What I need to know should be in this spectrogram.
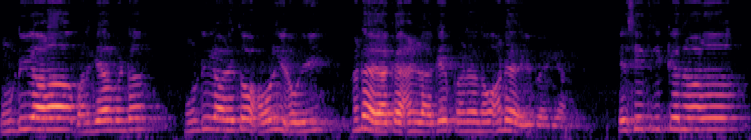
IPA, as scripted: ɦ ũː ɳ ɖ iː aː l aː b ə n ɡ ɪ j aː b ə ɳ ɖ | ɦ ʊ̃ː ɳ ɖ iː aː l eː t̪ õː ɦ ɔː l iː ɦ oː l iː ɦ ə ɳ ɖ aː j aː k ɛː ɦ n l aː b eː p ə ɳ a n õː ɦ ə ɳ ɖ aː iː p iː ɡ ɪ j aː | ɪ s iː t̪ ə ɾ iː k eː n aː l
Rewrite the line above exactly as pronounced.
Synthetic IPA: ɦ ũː ɳ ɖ iː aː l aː b ə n ɡ ɪ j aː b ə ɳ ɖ | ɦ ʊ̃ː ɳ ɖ iː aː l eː t̪ õː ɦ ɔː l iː ɦ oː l iː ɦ ə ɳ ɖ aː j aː k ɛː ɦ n l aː ɡ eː p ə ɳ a n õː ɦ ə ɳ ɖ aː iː p ɛː ɡ ɪ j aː | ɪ s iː t̪ ə ɾ iː k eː n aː l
